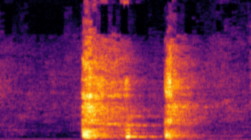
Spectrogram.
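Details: Adult woman being treated for hyperthyroidism (overactive thyroid) gives two short, dry coughs close together, from the throat irritation she describes during treatment; dry cough.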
